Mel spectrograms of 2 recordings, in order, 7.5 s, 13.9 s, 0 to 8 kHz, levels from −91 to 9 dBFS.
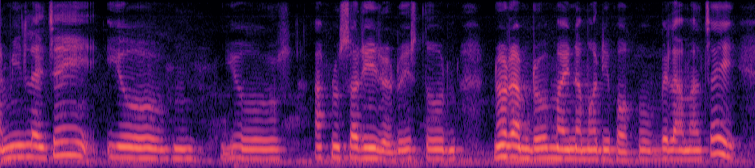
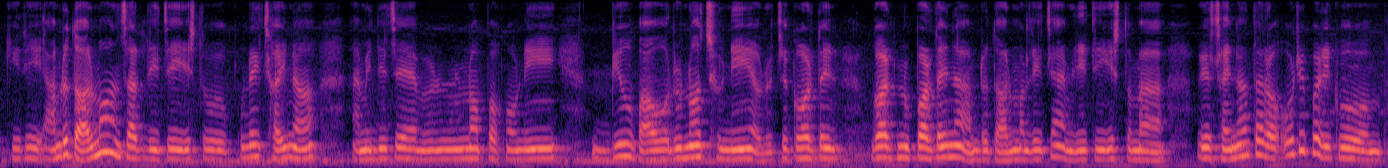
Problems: continuous background conversations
